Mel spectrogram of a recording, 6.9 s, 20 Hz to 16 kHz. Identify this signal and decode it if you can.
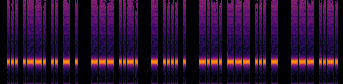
Morse code, heard as a keyed tone, about 30 wpm, 1000 Hz. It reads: SPITE OF THE COST OF
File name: 30wpm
